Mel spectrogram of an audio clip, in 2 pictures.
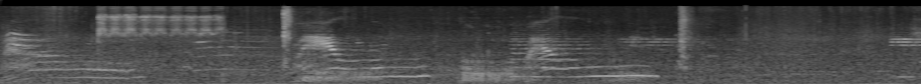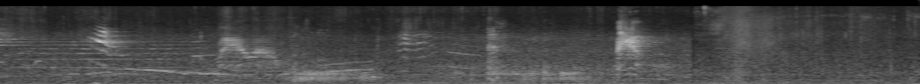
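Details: Abandoned kitten crying in the street after its owner left it: several drawn-out, wavering meows, some bending upward, repeated across the clip over steady low background rumble and voices.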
